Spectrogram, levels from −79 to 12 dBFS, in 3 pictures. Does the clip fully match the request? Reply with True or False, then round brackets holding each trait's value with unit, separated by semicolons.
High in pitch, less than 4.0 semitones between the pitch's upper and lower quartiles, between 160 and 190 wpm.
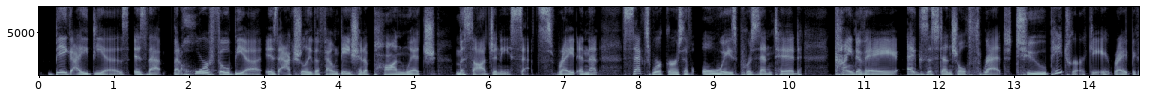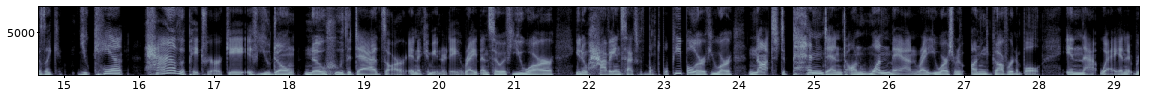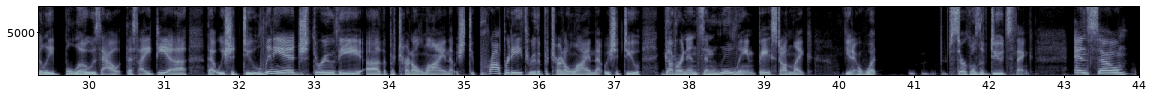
False (140 Hz; 3.5 semitones; 170 wpm)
